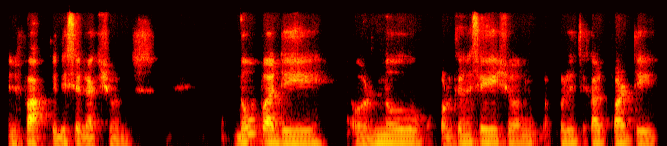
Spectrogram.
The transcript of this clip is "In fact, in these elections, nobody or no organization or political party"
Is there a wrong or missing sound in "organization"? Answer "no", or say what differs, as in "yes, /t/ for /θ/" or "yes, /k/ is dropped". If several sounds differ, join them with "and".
yes, /s/ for /z/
